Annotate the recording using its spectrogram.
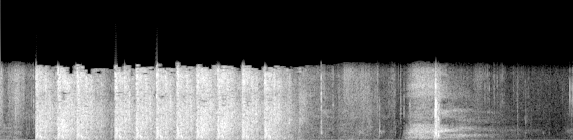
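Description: A burst of automatic gunfire, a machine-gun sound effect: rapid shots at about ten a second for about two seconds, then one more shot about a second later.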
